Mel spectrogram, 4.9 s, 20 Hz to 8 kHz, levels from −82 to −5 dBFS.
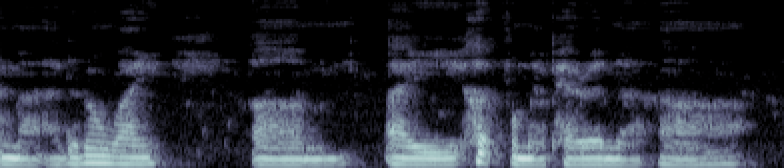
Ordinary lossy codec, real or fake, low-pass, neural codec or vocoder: none; real; none; none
